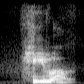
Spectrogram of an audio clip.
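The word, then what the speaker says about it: Khiva: The highlights of Uzbekistan are the cities of Hiva. It's spelled with a K, but the K is silent, so it's H-I-V-A is how you pronounce it.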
